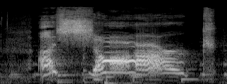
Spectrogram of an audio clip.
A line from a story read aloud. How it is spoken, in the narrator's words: He yelled hysterically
